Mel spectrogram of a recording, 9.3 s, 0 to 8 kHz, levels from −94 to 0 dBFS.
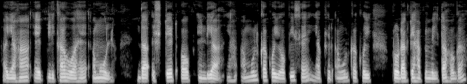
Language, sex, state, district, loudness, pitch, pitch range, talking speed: Hindi, male, Chhattisgarh, Balrampur, -19 LUFS, 115 Hz, 110-125 Hz, 160 wpm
